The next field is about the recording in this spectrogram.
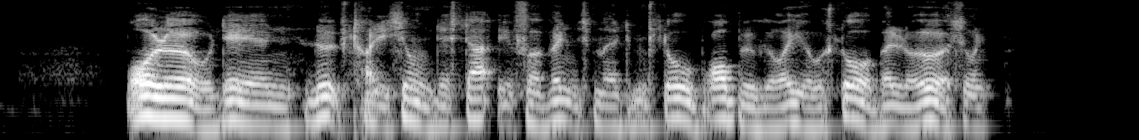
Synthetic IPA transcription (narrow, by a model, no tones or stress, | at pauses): b̥ʁɔløʊd̥e̝æe̝nløːb̥st͡sʰʁɑ̈d̥iɕo̝̰ːnd̥æsd̥æɐ̰d̥lifɒʋen̰d̥l̩smed̥emsd̥o̝ːɐb̥ʁɒʊb̥yɡ̥əʁḭːɒsd̥o̝ɐb̥æl̰ɒøɐsɔn̰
